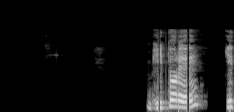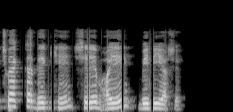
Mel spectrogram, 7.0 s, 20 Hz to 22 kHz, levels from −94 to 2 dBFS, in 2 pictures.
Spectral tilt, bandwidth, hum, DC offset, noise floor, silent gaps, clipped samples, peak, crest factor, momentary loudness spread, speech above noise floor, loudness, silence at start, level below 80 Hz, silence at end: -6 dB/octave; 7.8 kHz; none; under 0.1%; under -90 dBFS; 3.13-3.36 s; under 0.1%; -2 dBFS; 18 dB; 12 LU; over 73 dB; -17 LUFS; 2.2 s; -52 dBFS; 0.8 s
